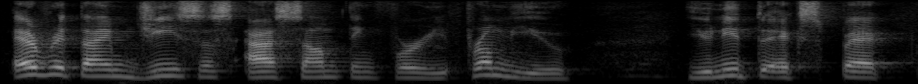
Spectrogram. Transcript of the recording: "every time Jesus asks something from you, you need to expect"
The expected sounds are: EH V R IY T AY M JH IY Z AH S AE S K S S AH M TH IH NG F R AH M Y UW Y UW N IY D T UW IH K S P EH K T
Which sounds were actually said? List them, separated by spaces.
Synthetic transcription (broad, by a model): EH V R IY T AY M JH IY S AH S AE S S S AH M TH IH NG F R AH M Y UW Y UW N IY D T UW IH K S P EH K T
